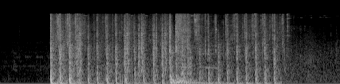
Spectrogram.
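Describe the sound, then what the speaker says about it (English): Rapid bursts of assault rifle fire in a video game, a sustained volley of about two and a half seconds with distinct repeating shots, loud and close, ending abruptly into quiet. "Assault rifle here."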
